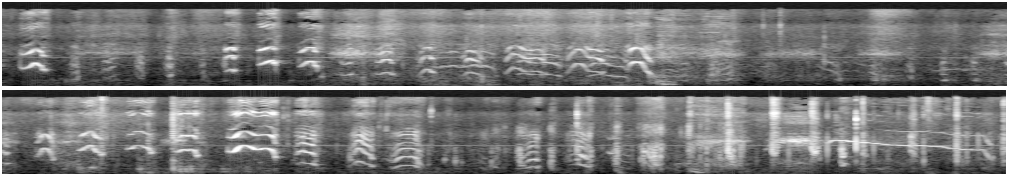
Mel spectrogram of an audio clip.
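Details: Several beagle puppies working their way to their mother to nurse keep up a busy chorus of squealing, wavering whimpers and short yelps, some sliding down in pitch, over rustling movement.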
